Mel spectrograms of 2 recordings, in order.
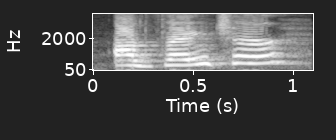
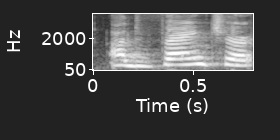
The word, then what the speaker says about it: adventure: literature furniture architecture e2c however adventure expenditure debenture and investiture as choice on the second syllable from the beginning that is we have one two adventure is traced on then and not on the first syllable so we add adventure expenditure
